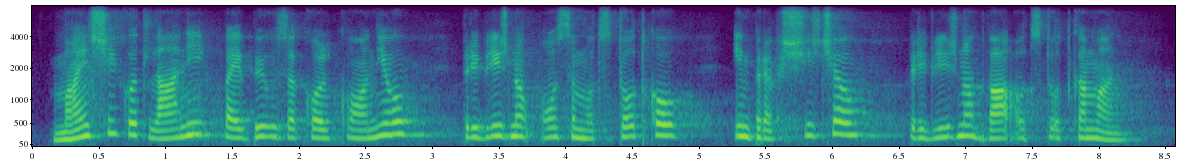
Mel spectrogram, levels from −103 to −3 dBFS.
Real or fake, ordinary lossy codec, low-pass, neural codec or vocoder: fake; Opus, 16 kbps; 7.2 kHz; codec, 16 kHz, 0.8 kbps, ZipCodec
